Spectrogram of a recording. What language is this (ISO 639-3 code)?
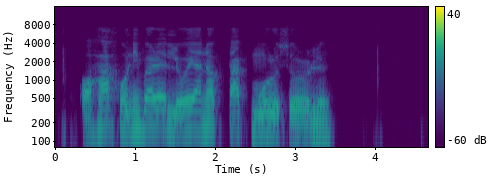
asm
